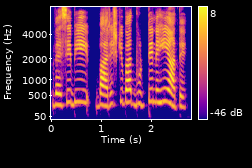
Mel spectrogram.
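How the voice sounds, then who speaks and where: A woman acts out a young bride in a cartoon family story. Her voice is high, eager and expressive, made for coaxing her in-laws and sulking a little when hurt. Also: measured pace. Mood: pleading, hurt. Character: eager young daughter-in-law, cheerful, pleading, easily hurt. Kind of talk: animated moral story dialogue.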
